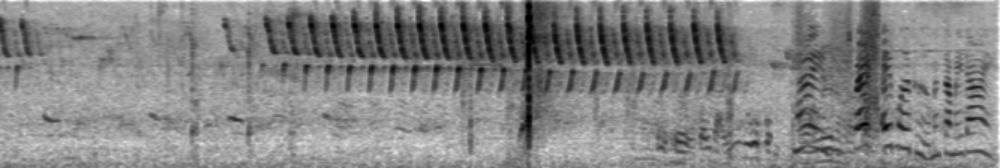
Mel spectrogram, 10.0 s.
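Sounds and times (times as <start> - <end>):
fast falling bird chirps: 0.0 - 7.9
golf club striking ball: 5.1 - 5.8.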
